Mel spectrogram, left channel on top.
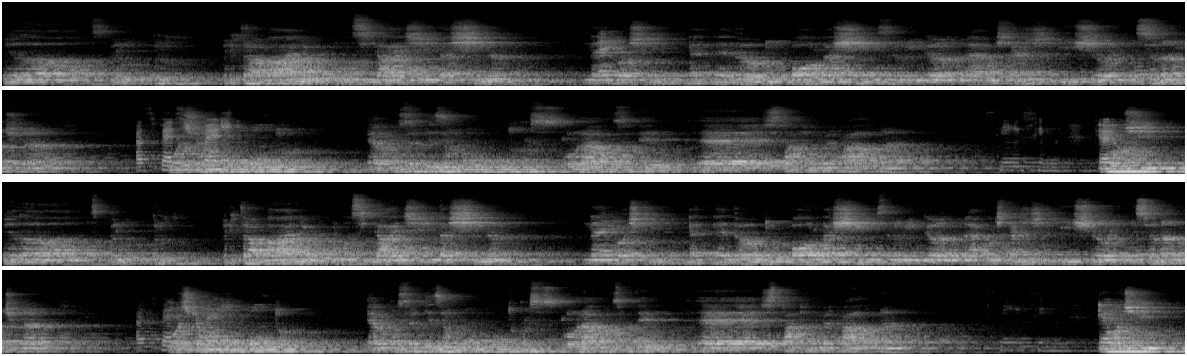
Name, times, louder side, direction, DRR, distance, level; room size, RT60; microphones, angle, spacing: voice 1, 0.0-1.8 2.2-5.1 5.8-12.3 13.5-14.8 15.5-20.9 22.8-23.3, right 1 dB, 60° right, -6 dB, 1.9 m, -23 dB
voice 2, 6.0-6.3 11.3-11.9 12.2-12.3 13.2-14.1 21.8-23.3, left 2 dB, 55° left, 6 dB, 0.5 m, -31 dB
9.9 x 3.4 x 5.3 m, 2.7 s
head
